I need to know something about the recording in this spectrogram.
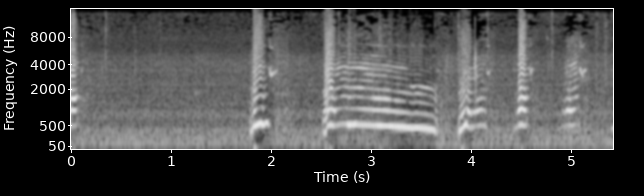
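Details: Alaskan Malamute on a car drive to the dog park, letting out short yelps and a longer drawn-out wavering whine, falling slightly at the end, with pauses between calls.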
